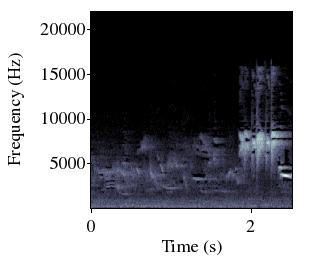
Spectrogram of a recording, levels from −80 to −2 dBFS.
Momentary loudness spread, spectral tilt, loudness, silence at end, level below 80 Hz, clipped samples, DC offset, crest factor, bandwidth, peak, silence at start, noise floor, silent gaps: 21 LU; 1 dB/octave; -18 LUFS; 0 s; -72 dBFS; under 0.1%; under 0.1%; 20 dB; 16.5 kHz; -4 dBFS; 0 s; -40 dBFS; none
